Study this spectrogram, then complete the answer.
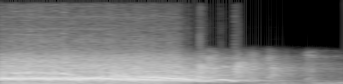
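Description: A large crowd cheers and roars loudly at close range, holding a dense wall of whooping voices before fading out toward the end.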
